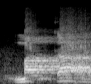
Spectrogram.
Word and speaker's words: مکہ: بکہ کہا گیا، کیونکہ مکہ بعض لوگ اس کا تلفظ بکہ کرتے ہیں، کیوں؟ میم اور با دونوں کا مخرج ایک ہے، ماں نکالنا تھا دونوں ہونٹ ملے گا، با نکالیں گے تو دونوں ہونٹ ملے گا، التقاء شفتین، دونوں ہونٹ ملتے ہیں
